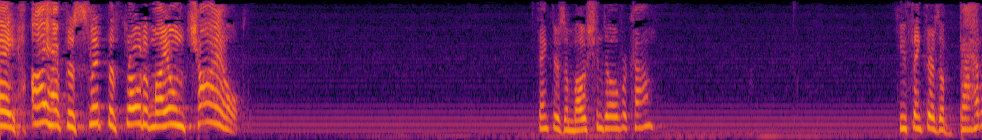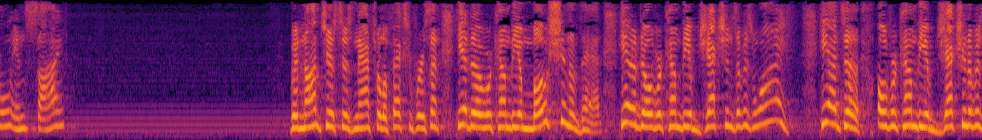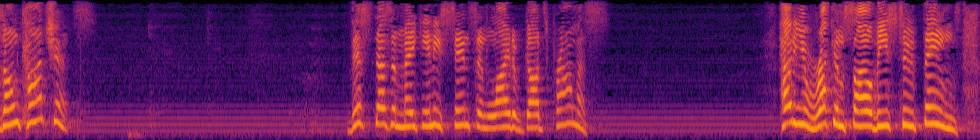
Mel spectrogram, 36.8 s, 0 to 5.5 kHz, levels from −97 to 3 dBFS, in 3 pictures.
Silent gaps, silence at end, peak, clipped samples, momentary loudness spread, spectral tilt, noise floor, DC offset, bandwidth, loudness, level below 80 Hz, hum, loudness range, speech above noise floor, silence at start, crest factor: none; 0 s; -4 dBFS; under 0.1%; 10 LU; -5.5 dB/octave; -53 dBFS; under 0.1%; 5.4 kHz; -20 LUFS; -62 dBFS; none; 12 LU; 32 dB; 0 s; 18 dB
